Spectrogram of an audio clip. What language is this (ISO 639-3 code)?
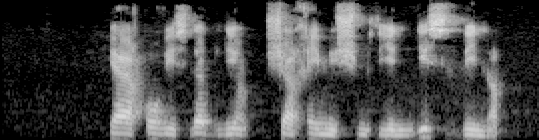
kab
